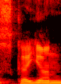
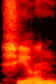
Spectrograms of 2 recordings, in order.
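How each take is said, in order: First: The word begins with an sk sound. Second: The word begins with an sh sound. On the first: "स्कायान भी पढ़ते हैं" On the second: "शियान भी इसे पढ़ते हैं"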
